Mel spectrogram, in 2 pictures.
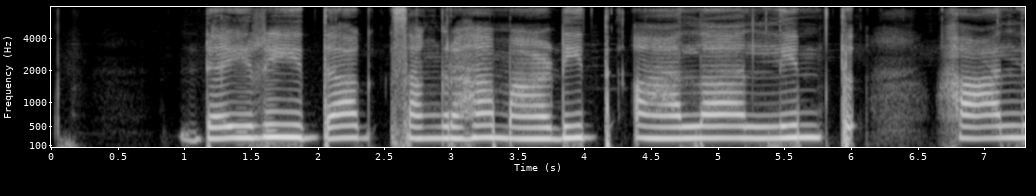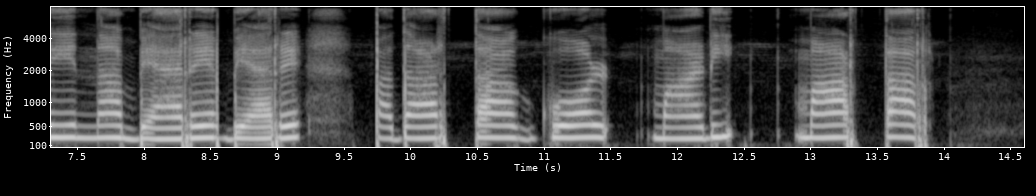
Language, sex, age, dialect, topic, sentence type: Kannada, female, 31-35, Northeastern, agriculture, statement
